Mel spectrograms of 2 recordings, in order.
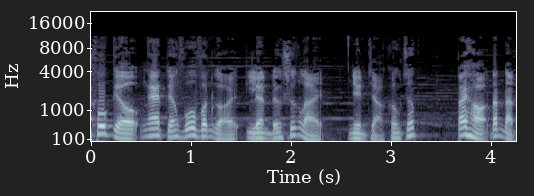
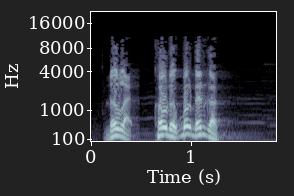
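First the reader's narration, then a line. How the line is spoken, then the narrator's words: Burly man's loud shout. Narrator (Vietnamese): Một gã đại hán lực lưỡng quát lớn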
